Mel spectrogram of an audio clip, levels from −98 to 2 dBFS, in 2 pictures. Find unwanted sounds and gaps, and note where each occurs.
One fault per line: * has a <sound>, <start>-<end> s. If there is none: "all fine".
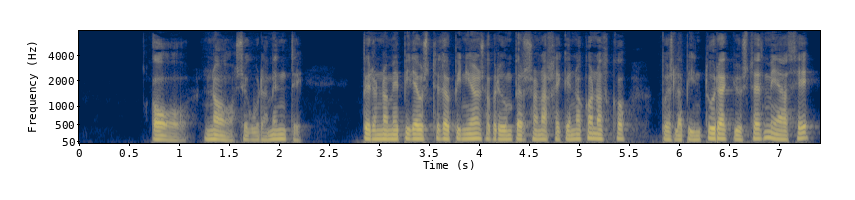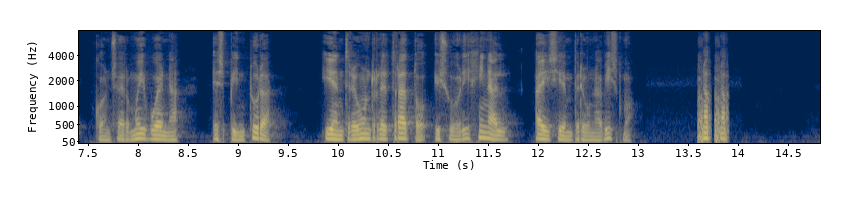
* has a laugh, 13.6-13.9 s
